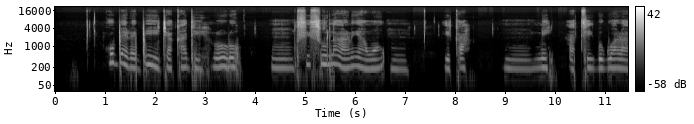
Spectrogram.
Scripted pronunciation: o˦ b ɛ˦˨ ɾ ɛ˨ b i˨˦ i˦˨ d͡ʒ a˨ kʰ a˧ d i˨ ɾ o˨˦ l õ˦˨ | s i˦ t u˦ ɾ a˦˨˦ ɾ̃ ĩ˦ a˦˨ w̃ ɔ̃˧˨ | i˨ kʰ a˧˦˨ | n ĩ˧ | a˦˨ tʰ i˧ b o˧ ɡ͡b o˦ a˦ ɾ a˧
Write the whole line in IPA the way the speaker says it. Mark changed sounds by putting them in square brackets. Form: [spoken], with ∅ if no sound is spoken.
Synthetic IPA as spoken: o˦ b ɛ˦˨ ɾ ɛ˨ b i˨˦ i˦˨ d͡ʒ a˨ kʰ a˧ d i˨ ɾ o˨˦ [ɾ] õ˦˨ | s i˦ [s] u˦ [l] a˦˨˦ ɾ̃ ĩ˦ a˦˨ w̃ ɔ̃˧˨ | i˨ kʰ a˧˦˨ | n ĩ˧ | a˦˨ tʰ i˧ [ɡ͡b] o˧ ɡ͡b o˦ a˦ ɾ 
